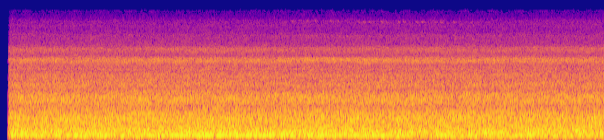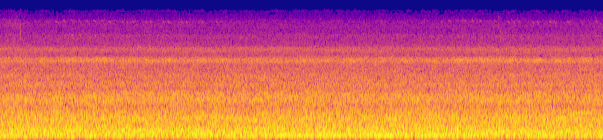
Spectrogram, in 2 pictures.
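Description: Steady background hum and noise on a railway station platform, with a low steady drone that fades for a few seconds mid-way and then comes back.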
